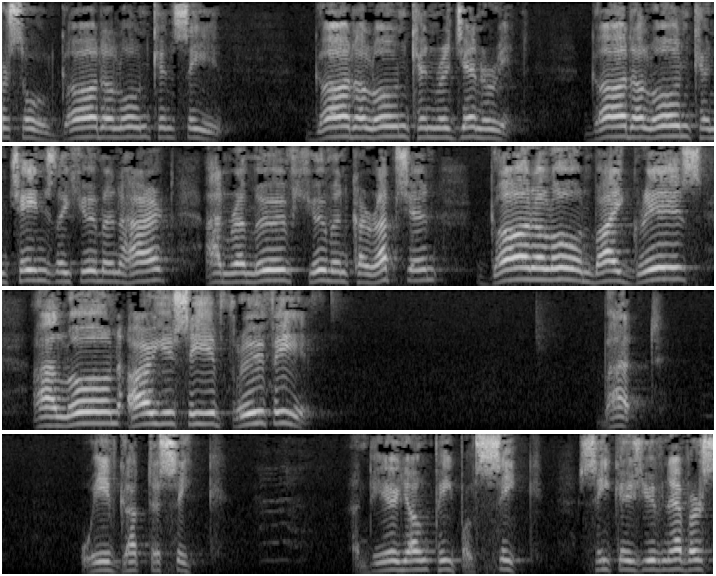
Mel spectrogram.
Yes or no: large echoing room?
yes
